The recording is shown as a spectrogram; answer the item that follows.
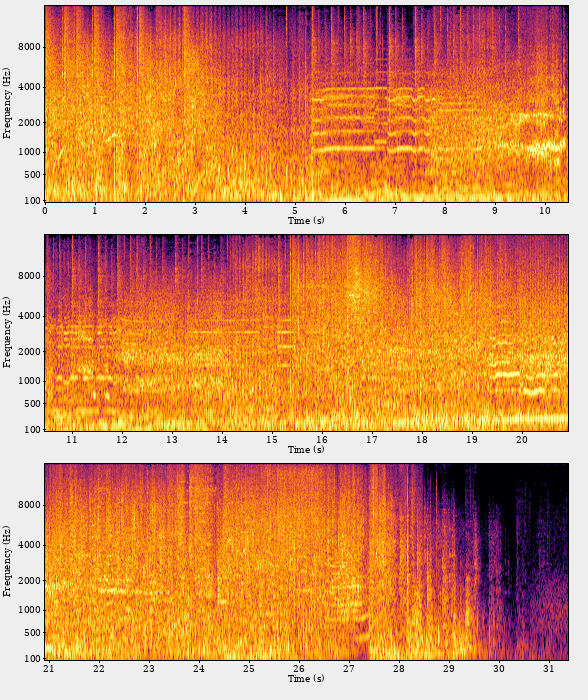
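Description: A dramatic music score mixed with car-chase sound effects: car engines and tyre skids. The sound cuts off sharply near the end.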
